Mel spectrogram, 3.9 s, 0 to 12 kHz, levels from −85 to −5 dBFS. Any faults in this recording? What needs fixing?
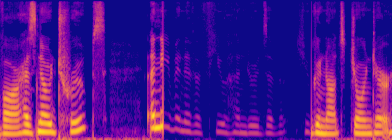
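From 1.63 to 3.11 s the speech drops to a faint trace, about 33 dB down, its centred body nearly gone. The likely cause is one channel inverted, so the shared signal cancels when summed to mono. Check channel polarity before any mono fold-down.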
